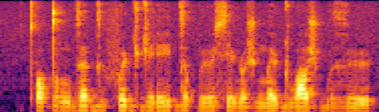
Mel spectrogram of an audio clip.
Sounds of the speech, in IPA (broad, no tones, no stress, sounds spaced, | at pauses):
tʼ ɔ t̪ ɔ ŋ ɡ ɜ ɡ ʉ f ə ɖ ə ɖ e ɾ e ɡ ɜ p ø s e ɳ ɔ ʒ m ɜ ɖ w ɒ ʒ b ə ɣ ø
